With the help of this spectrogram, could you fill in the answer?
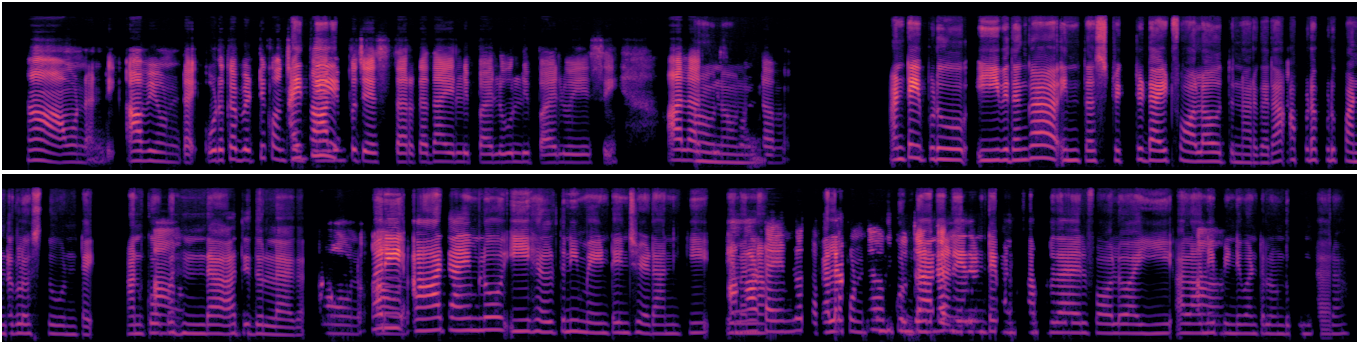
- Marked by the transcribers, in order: in English: "స్ట్రిక్ట్ డైట్ ఫాలో"; other background noise; giggle; in English: "హెల్త్‌ని మెయింటైన్"; in English: "ఫాలో"
- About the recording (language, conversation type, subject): Telugu, podcast, సెలబ్రేషన్లలో ఆరోగ్యకరంగా తినడానికి మంచి సూచనలు ఏమేమి ఉన్నాయి?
